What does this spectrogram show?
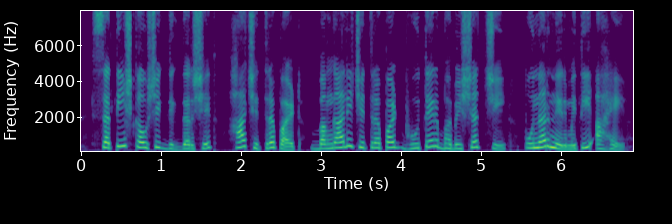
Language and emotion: Marathi, neutral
